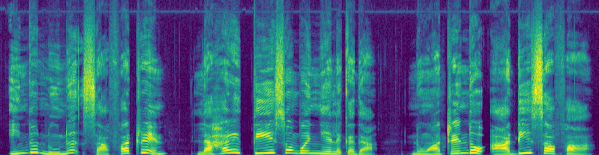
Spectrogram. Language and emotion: Santali, surprised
